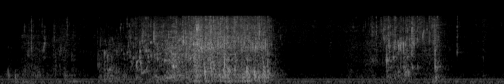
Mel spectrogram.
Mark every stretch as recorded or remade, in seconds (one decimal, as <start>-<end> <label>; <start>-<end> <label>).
0.0-5.0 recorded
